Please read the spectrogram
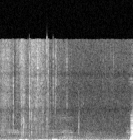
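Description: Quiet pause with faint low rumble and a couple of soft knocks, as a hand handles a buried electrical cable in the dirt of a trench.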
